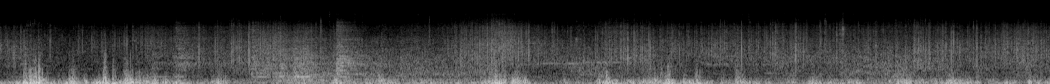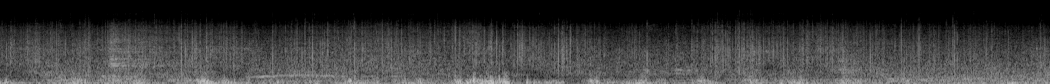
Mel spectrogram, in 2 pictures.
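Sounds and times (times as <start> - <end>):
low rumble: 0.0 - 21.0
steady rain: 0.0 - 21.0.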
